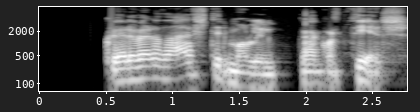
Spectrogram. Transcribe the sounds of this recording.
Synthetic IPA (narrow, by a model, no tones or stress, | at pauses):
kʰvɛːɾvɛɾðaɛst̪ɪɾmaːwlɪnkakʰvɔɾ̥t̪θjɛɾ̥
